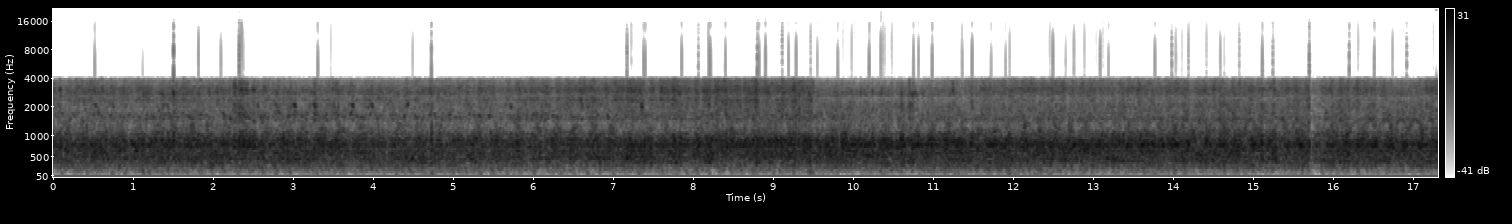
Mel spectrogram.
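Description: A small steam engine hisses and chuffs steadily close by.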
